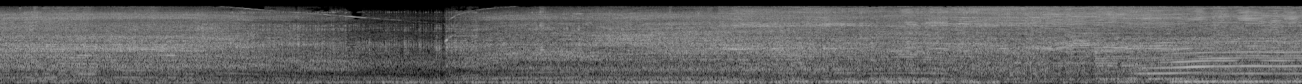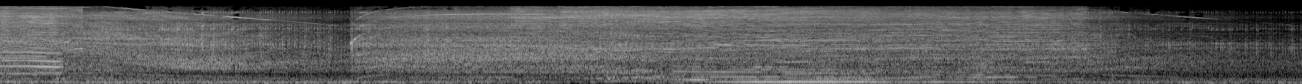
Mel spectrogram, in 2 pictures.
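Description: Angle grinder with a cutting disc grinding away the edges of a cut-out in a bus's fiberglass side wall. It is eased off and run back up partway through, with a falling then rising whine, and spins down near the end.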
